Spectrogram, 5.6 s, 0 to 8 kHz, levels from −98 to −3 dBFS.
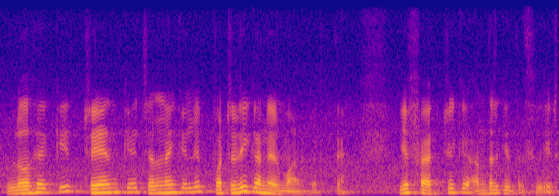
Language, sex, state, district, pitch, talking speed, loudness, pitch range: Hindi, male, Uttar Pradesh, Varanasi, 160 Hz, 205 wpm, -26 LUFS, 140-175 Hz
